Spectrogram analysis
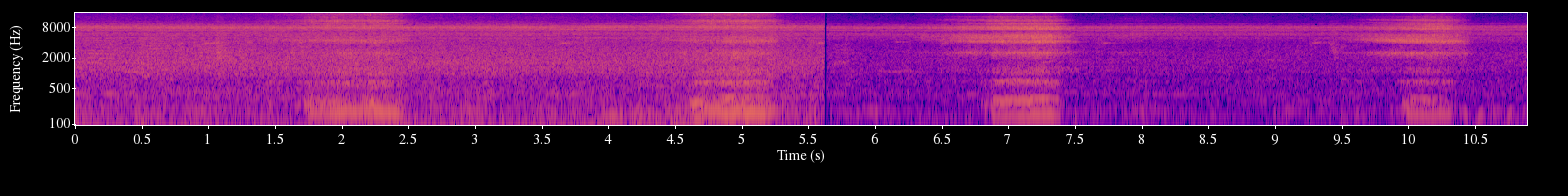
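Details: Adult man loudly snoring while sleeping as a baby monkey hugs him: loud, rough snores every few seconds, about four in eleven seconds, against steady room noise.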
